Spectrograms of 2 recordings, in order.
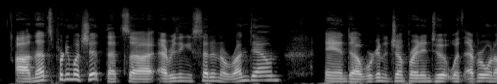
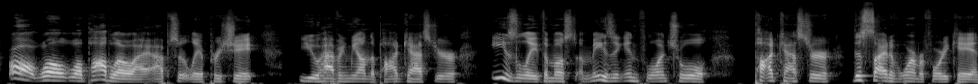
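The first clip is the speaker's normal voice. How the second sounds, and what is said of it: Imitates another person's voice. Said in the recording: “my best Chase impression”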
